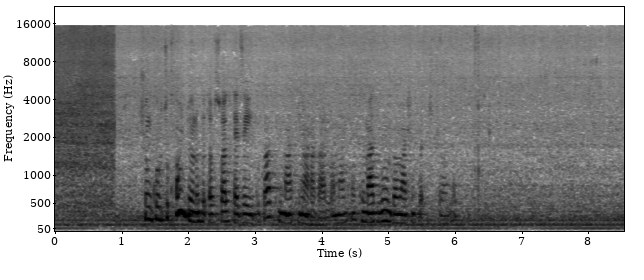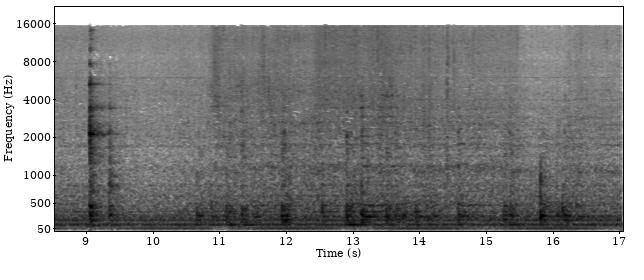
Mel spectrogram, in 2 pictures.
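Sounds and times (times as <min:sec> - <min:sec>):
oil sizzling in a pot: 0:00.0 - 0:17.0
wooden spoon scraping a pot: 0:10.6 - 0:16.6.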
